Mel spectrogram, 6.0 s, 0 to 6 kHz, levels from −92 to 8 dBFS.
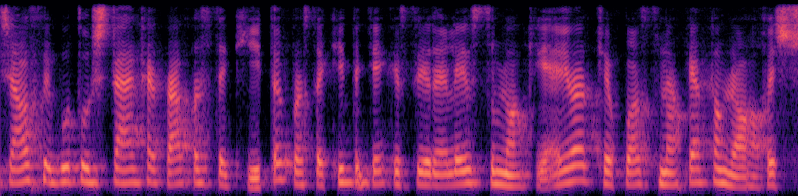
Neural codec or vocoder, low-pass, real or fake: codec, 16 kHz, 1 kbps, FunCodec, trained on Chinese and English, 50 frames a second; 5.4 kHz; fake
